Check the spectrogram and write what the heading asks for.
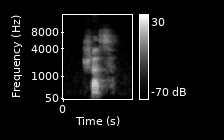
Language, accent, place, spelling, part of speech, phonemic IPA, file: French, France, Lyon, chasses, noun, /ʃas/, LL-Q150 (fra)-chasses.wav
- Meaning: plural of chasse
